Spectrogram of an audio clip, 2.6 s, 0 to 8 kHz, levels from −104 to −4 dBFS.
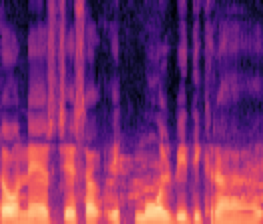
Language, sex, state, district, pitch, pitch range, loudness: Hindi, male, Jharkhand, Ranchi, 150 Hz, 145-150 Hz, -19 LUFS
